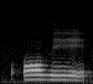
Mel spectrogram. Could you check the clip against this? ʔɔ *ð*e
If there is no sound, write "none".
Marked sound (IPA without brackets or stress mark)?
ð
